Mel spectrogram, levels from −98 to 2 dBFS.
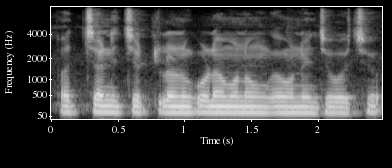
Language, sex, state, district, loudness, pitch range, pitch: Telugu, male, Telangana, Hyderabad, -16 LUFS, 115-120 Hz, 120 Hz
